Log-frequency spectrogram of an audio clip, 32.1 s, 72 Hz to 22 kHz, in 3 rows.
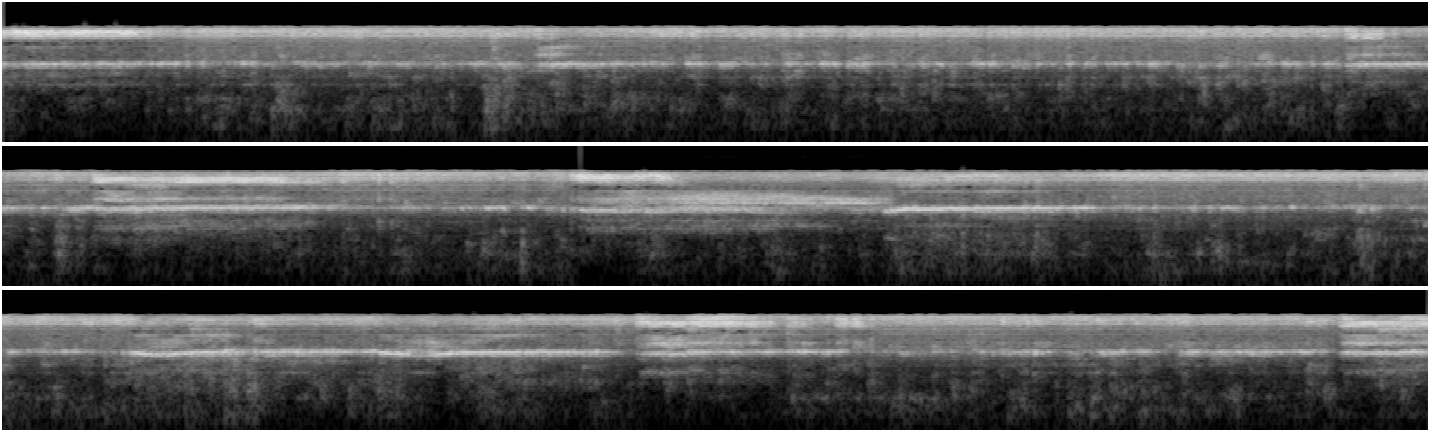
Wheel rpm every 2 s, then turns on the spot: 230, 230, 230, 230, 230, 230, 230, 220, 220, 230, 230, 230, 230, 230, 230, 230.
none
